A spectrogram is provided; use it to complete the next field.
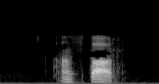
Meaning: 1. inexhaustible, unlimited, boundless 2. abundant, plentiful, ample
- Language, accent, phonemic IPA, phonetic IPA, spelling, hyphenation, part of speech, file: Armenian, Eastern Armenian, /ɑnsˈpɑr/, [ɑnspɑ́r], անսպառ, անս‧պառ, adjective, Hy-անսպառ.ogg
